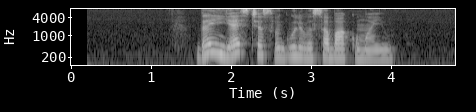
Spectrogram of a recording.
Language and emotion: Russian, neutral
